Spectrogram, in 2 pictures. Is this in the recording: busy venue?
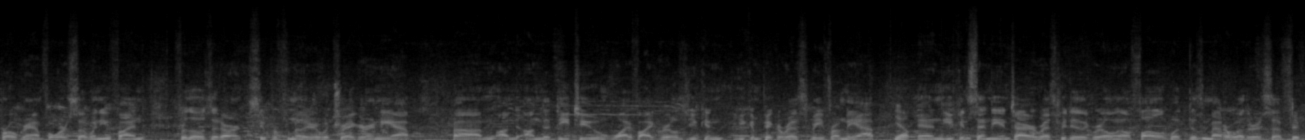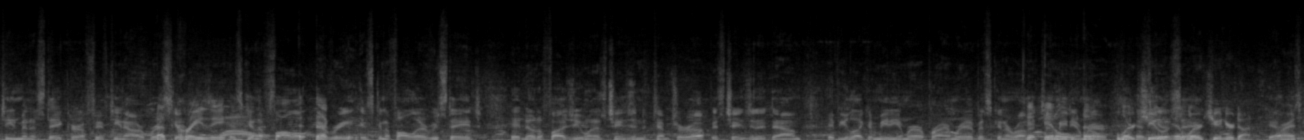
yes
